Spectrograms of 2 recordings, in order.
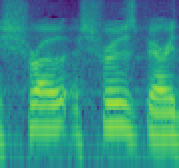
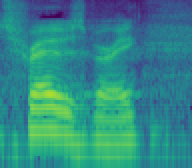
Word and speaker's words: Shrewsbury: A year ago, I had the opportunity to go back to England and to lecture in what we Americans would say Shrewsbury, the British pronounce it Shrewsbury, and it's the birthplace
